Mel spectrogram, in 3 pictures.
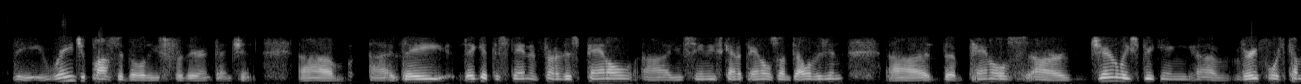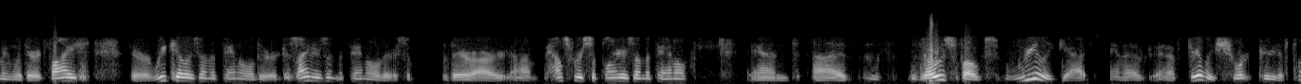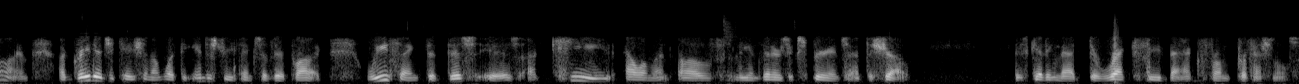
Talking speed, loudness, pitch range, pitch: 170 wpm, -25 LUFS, 110-145 Hz, 125 Hz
